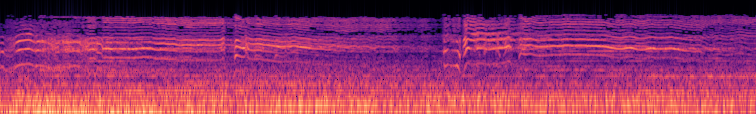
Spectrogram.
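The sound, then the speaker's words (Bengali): A woman screams and wails in pain with several wavering, high anguished cries that continue throughout over a constant dense noisy background. “কয়েক মিনিটের মধ্যে ইয়াসমিনের তীব্র আর্তনাদ শোনা গেল এ ঘর থেকে।”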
